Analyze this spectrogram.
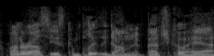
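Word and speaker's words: Bethe Correia: Betch Correia had no chance, and that's exactly how you pronounce it. I checked.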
